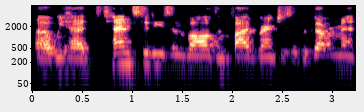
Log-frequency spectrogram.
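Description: Against a quiet background, a man with a bright, sharp tone talks at a fairly quick pace with ordinary pitch variation. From Florida, US. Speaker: community activist; guest. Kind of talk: interview. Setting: video call. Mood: friendly, warm. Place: home room. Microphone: video call.

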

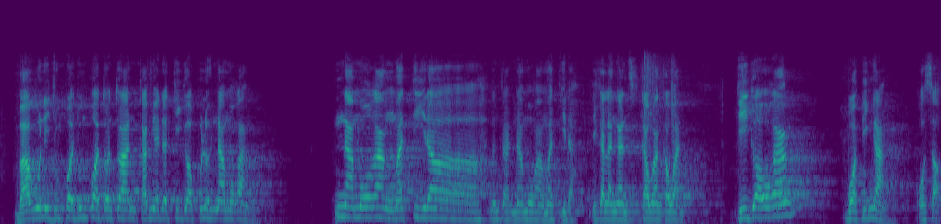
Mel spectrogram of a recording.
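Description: A man talks at a fairly slow pace in a fairly high pitch, with long, frequent pauses. His tone is animated. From Malaysia. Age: 50s. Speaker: Islamic teacher and preacher. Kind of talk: sermon and religious lecture with humor. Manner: loud, animated. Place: hall. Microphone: headset.

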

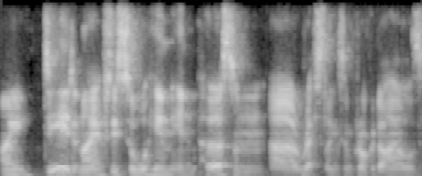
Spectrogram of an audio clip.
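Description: A man speaks with a British accent. His pace is moderate, with ordinary pitch variation. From Australia. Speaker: museum worker. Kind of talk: podcast interview answer. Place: home room. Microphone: video call.

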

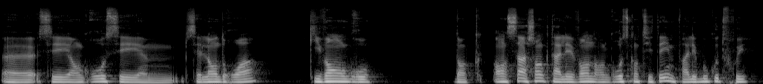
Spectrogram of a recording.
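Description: A man with a dark, mellow tone speaks with fairly even intonation and long, frequent pauses against a quiet background. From Montreal, Quebec. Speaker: restaurant owner, entrepreneur; podcast guest. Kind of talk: casual interview, life story. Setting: podcast studio. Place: studio. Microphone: studio mic.

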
